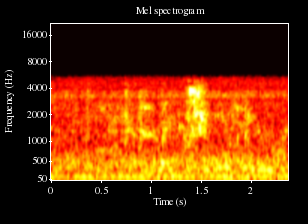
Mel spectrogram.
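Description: Quiet room tone with a steady low hum, and one brief faint rustle about one and a half seconds in from a hand handling a plastic glue bottle.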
